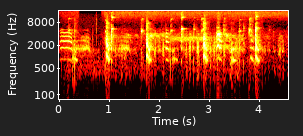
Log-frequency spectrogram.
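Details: Eurasian coots give scattered harsh honks and downward-sliding squawks, mixed with softer chattering notes, in a short, uneven burst of calling.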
